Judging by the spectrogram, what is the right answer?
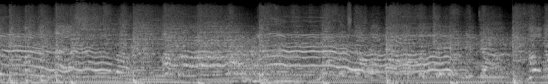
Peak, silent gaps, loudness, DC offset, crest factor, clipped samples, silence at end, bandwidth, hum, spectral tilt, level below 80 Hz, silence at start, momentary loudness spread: -2 dBFS; none; -16 LUFS; under 0.1%; 14 dB; under 0.1%; 0 s; over 20 kHz; none; -4 dB/octave; -28 dBFS; 0 s; 3 LU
